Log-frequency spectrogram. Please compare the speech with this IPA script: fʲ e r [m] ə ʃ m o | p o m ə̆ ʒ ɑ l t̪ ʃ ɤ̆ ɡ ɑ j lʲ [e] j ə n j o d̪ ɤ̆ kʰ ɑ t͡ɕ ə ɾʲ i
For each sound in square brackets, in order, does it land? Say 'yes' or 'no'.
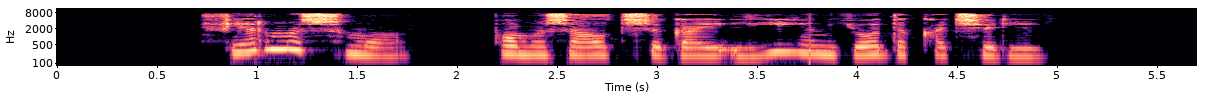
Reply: yes, no

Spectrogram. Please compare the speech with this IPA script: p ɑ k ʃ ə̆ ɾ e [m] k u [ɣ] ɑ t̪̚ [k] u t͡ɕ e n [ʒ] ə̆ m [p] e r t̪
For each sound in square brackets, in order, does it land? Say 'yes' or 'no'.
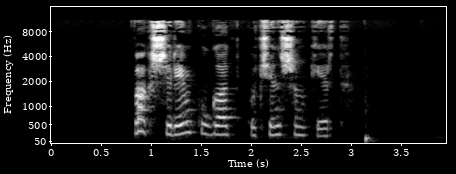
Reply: yes, yes, yes, no, no

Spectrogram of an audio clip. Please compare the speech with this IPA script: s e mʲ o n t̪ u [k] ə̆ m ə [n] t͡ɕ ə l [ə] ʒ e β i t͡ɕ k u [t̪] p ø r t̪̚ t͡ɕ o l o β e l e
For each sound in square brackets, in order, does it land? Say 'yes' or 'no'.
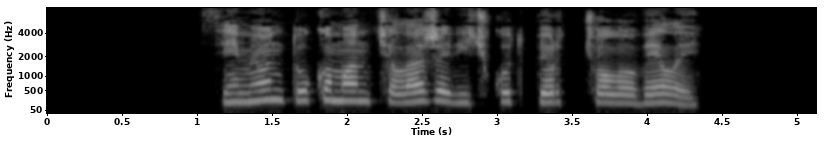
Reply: yes, yes, no, yes

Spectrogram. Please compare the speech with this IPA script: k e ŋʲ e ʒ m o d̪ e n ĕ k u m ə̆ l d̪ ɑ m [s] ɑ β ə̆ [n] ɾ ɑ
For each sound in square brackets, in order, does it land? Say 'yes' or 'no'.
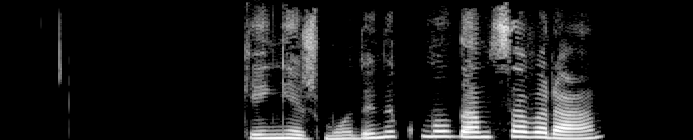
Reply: yes, no

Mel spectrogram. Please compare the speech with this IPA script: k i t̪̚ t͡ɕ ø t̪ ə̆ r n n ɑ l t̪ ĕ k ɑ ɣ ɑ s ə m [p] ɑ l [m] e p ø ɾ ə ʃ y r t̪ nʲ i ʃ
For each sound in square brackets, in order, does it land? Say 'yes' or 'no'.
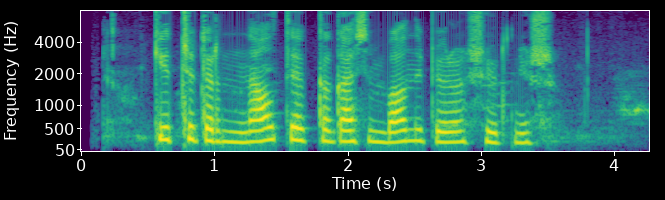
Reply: no, no

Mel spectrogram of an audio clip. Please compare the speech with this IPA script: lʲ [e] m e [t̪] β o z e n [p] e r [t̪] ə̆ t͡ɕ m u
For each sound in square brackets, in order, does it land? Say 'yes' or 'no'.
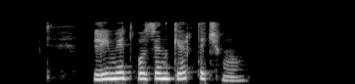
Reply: no, yes, no, yes

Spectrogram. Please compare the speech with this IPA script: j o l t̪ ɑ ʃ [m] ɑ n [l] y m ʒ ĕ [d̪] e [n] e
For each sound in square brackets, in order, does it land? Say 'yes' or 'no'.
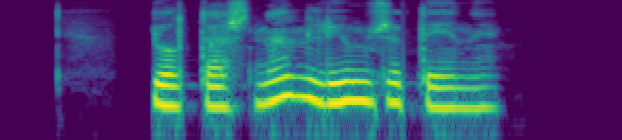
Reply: no, yes, no, yes

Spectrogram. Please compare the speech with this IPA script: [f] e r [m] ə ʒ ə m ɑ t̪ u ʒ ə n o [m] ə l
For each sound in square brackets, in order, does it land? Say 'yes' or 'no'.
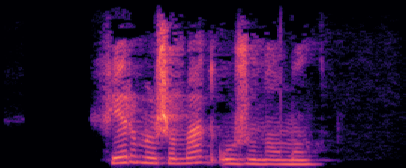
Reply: yes, yes, yes

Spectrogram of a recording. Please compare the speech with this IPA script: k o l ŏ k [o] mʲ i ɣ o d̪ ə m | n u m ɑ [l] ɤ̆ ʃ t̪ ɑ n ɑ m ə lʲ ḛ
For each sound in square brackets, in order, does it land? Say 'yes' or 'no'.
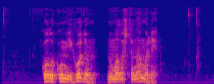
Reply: no, yes

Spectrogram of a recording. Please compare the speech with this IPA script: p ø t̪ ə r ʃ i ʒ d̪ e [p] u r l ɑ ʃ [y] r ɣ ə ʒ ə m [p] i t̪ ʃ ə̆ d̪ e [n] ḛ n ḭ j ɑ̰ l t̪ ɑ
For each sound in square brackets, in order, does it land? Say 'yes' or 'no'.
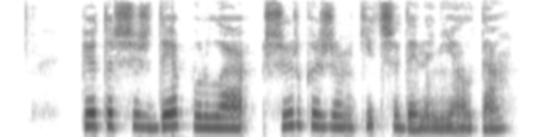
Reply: yes, yes, no, yes

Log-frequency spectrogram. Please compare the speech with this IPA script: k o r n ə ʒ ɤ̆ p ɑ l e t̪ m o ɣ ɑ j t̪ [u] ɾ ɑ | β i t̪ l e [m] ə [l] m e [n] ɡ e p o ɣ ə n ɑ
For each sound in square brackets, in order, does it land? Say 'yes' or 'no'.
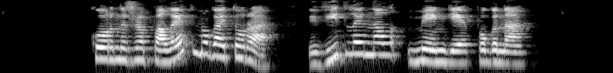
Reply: no, no, yes, no

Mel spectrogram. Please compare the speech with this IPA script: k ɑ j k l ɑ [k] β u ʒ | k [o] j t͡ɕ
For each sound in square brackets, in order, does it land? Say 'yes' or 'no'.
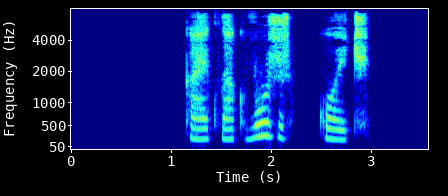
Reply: yes, yes

